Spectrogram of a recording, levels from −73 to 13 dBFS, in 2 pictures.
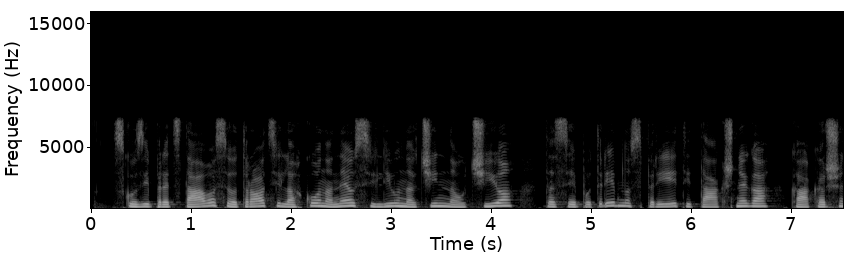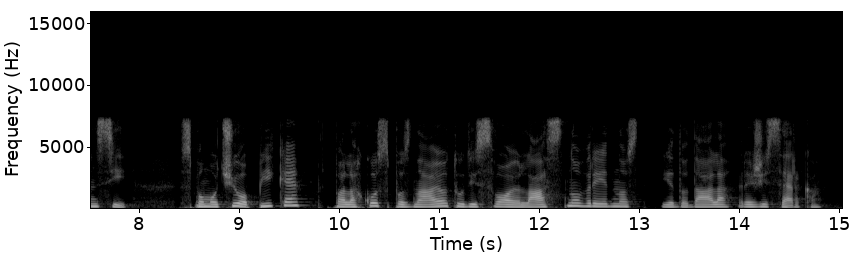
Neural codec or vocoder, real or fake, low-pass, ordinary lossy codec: none; real; 7.2 kHz; none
